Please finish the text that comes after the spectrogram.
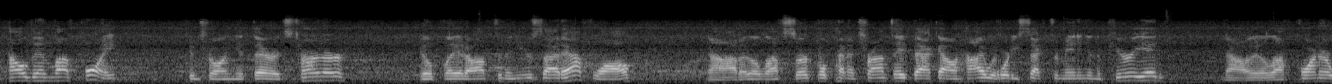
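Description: A man doing live radio play-by-play hockey commentary in rapid, descriptive calls. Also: fairly high pitch. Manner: rapid descriptive calls, excited on scoring chances. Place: press area above rink in an indoor arena. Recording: noisy ice arena, steady background din.

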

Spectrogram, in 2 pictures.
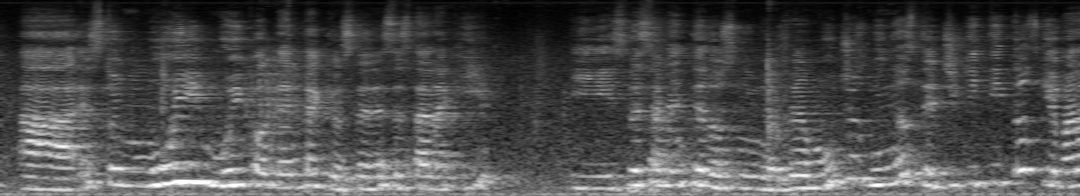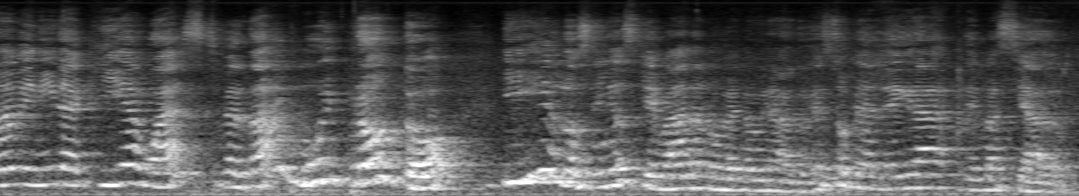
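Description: A woman's voice: fairly high pitch, moderate pace, darkish tone, slight background noise. Brazilian-accented woman in an echoey hall. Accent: Brazilian Portuguese. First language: Portuguese. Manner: chatty, playful, asks the audience questions. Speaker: school principal. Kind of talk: welcome speech to parents. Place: large school cafeteria hall. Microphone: handheld microphone. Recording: echoey hall, distant camera mic.

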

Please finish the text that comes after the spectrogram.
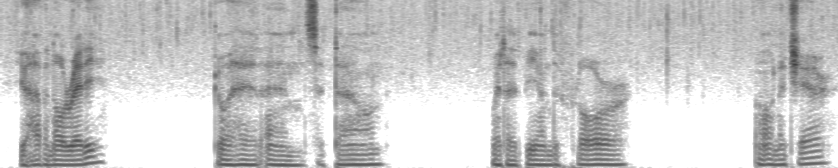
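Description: A man narrating a guided meditation in a soothing, measured way, giving short instructions with long pauses. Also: deep voice, level tone, mellow, slight background noise, poor audio.

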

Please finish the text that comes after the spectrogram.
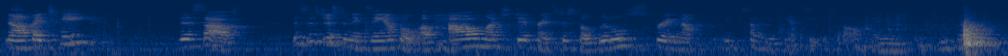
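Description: A woman's voice: medium pitch, animated, unhurried. A middle-aged woman leads an informal home decor class in a large meeting room. She talks in a chatty, practical way with plenty of ums. She is recorded from a camera at the back, so her voice sounds distant and very echoey, with the audience heard around her. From Minnesota. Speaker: master gardener presenter. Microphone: far camera at the back of the room. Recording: echoey room, far from mic, audience noise.

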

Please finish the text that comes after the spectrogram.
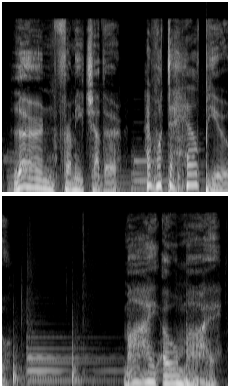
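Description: A man's voice: mid-range voice, a little mellow. A man playing a menacing, smug doctor villain in an audio horror drama, pompous and theatrical.

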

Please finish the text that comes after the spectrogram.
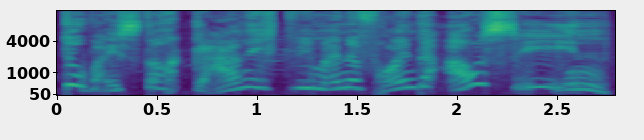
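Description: Impatient little chipmunk guy for a kids audio play, high raspy voice, slow and swoopy. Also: sing-song, heavily acted. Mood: explaining. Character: small impatient bossy talking male chipmunk.

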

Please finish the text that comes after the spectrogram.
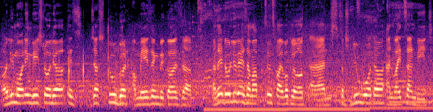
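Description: A man's voice: high voice, normal speed, over music. A young man in his twenties with an Indian English accent, chatting to viewers in a casual travel vlog, filmed outdoors on a handheld camera. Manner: chatty, addresses viewers as guys, frequent uh fillers. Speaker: travel vlogger. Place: outdoors at a beach campsite. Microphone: camera mic, handheld selfie framing.

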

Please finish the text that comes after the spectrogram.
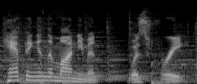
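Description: A man's voice: medium pitch, big pitch swings, a little fast, music in the background. A man narrating a travel news feature in scripted voice-over, with wry, dry humor. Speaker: travel show host and narrator.

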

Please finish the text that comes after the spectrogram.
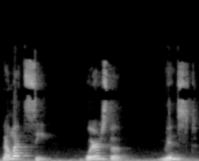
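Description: A brave young storybook boy, acted by a woman, cheerful and eager to help. The voice is high and swings widely in pitch. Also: very animated, very slow, darkish tone, a little hiss or hum, heavily acted.

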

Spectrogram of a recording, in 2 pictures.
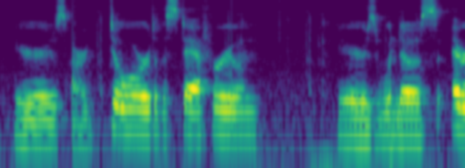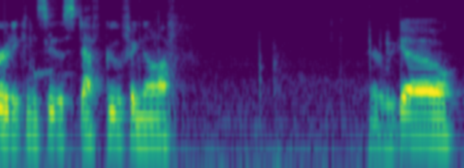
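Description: Slow-talking man streaming a game. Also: medium pitch. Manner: relaxed, thinks aloud with frequent ums. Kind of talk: live let's-play commentary.

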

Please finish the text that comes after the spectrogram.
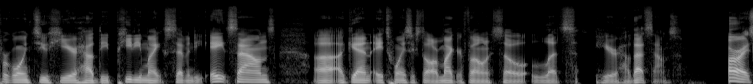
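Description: A man's voice: deep voice, smooth. A man in his thirties with a nasal voice, chatting casually to camera about gear in a small home studio, close to the mic, with frequent fillers. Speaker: video host testing microphones. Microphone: studio microphones close in front.

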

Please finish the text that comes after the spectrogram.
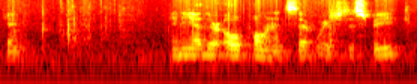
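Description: A man's voice: mid-range voice, level tone, normal speed. A man chairing a public hearing in a council chamber, moderating in short procedural phrases. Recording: clear background noise, public meeting room.

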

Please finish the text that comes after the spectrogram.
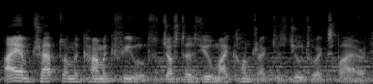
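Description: An actor playing a scheming, devilish mad scientist in a comic audio drama, lecturing in a grandiose, deliberate manner. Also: male voice, fairly low pitch, music in the background, close to an everyday voice.

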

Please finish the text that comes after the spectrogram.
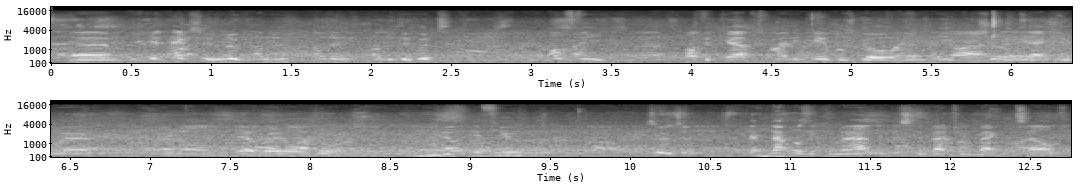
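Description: A man's voice: fairly high pitch, sing-song. A man in his thirties demonstrating a product at a trade stand in a large exhibition hall, often restarting his words. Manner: halting, many repeated word restarts. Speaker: company representative. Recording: loud exhibition hall noise.

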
